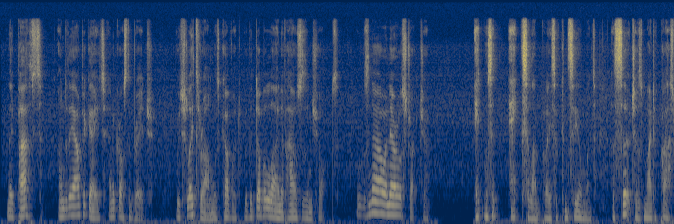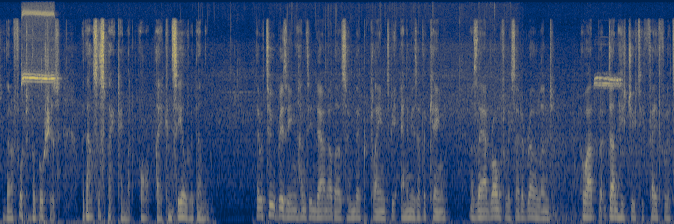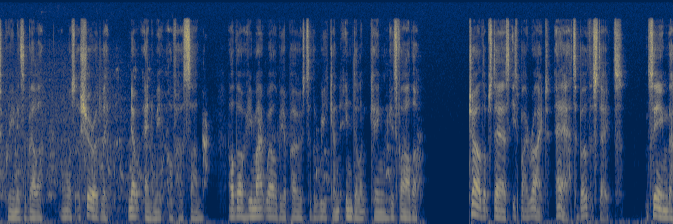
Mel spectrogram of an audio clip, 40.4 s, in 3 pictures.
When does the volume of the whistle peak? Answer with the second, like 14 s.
14 s.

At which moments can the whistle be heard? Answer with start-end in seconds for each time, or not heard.
13.9-14.7, 24.3-25.9.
